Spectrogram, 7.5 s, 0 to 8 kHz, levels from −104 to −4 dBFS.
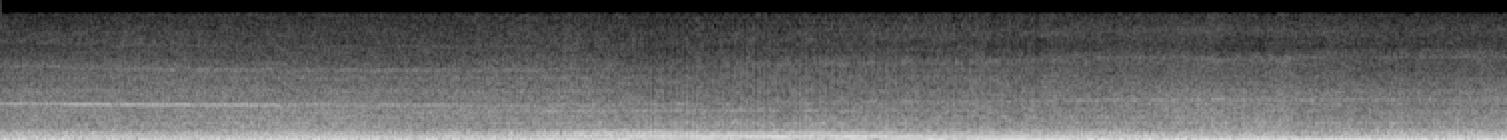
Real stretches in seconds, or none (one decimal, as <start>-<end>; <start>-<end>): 0.0-3.2; 5.3-7.5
